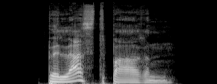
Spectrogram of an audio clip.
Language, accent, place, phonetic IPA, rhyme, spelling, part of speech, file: German, Germany, Berlin, [bəˈlastbaːʁən], -astbaːʁən, belastbaren, adjective, De-belastbaren.ogg
- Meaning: inflection of belastbar: 1. strong genitive masculine/neuter singular 2. weak/mixed genitive/dative all-gender singular 3. strong/weak/mixed accusative masculine singular 4. strong dative plural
